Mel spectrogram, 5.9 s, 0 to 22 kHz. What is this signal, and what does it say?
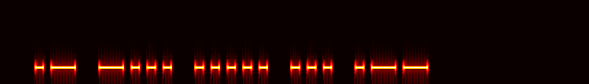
Morse code, heard as a keyed tone, about 18 wpm, 700 Hz. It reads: AB5SW
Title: Speed Racing - USA 2x2 Call Signs 15wpm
